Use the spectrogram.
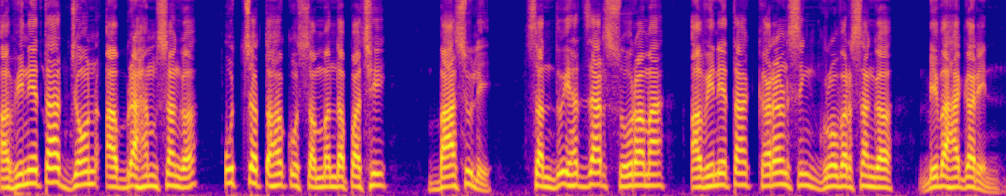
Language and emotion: Nepali, neutral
